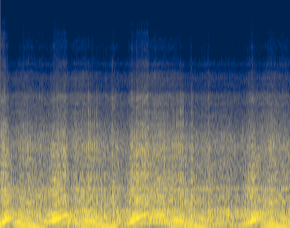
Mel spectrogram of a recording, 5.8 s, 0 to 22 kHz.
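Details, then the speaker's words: 1994 Dodge Dakota 5.2L (318) V8 on stock exhaust with a crusty tailpipe and a muffler riddled with holes: a loud, raspy burble that swells as it revs, rougher and more open than stock. Exhaust leak; needs a new exhaust front to back. "the muffler has hole is riddled with holes it needs a new sauce front to back really however it does still sound really good"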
